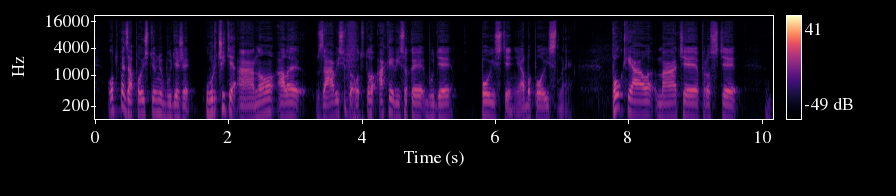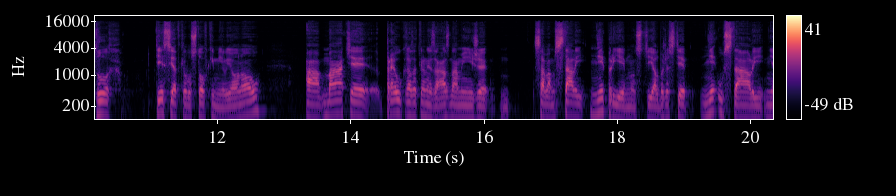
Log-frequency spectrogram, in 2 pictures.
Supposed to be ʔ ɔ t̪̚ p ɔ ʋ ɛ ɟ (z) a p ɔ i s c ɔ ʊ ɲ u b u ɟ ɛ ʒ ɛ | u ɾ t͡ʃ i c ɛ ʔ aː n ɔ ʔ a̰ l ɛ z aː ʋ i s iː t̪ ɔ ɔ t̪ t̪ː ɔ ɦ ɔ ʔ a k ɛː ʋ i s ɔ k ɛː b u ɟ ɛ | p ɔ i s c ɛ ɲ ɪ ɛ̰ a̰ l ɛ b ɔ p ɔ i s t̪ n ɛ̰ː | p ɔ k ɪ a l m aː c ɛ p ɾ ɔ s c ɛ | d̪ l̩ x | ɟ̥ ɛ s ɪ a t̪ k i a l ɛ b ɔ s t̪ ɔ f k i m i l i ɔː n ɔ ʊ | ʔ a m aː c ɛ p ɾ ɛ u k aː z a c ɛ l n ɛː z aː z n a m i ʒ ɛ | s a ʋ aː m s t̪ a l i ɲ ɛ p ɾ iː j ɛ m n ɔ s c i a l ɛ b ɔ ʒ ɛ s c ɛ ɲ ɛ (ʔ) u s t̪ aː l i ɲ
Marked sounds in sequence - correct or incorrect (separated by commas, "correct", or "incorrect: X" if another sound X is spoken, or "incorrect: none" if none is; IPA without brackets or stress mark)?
correct, correct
